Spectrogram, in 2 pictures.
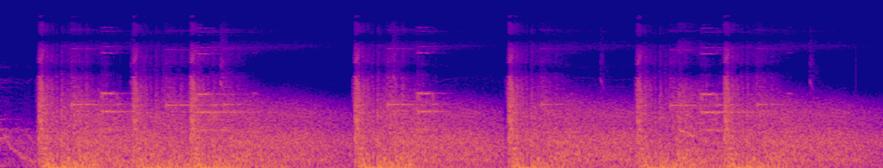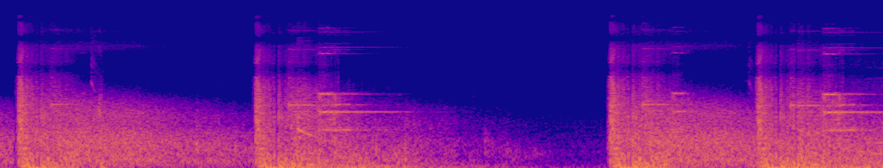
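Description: A rifle fires loud shots that boom and echo.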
